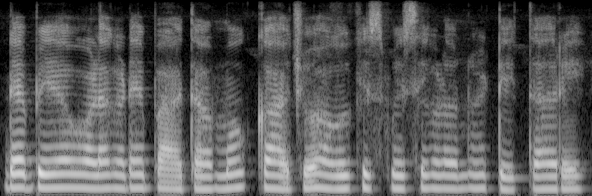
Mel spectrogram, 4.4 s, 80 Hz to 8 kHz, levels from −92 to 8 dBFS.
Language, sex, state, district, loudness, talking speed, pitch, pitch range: Kannada, female, Karnataka, Bidar, -17 LUFS, 95 wpm, 195 Hz, 185-205 Hz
